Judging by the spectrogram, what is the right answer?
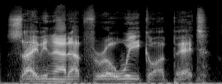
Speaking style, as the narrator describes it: growled Piggott

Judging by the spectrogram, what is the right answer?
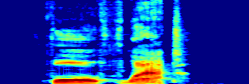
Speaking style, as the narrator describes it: Zircon bellowed

